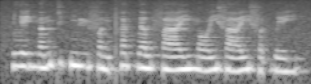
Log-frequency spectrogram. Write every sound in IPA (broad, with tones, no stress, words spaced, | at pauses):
le˨jŋɐ˨˥ŋkɪ˧k̚ŋyː˨ fɐ˨˩ŋpʰɐ˧k̚lɐ˨˧w faː˨˧j mɔː˨˥jfaː˨˥jfɐ˨˥k̚we˧j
